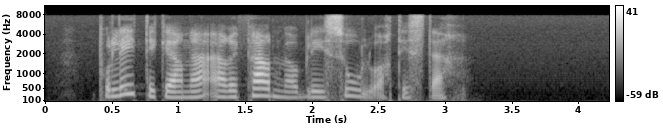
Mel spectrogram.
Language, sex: Norwegian, female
